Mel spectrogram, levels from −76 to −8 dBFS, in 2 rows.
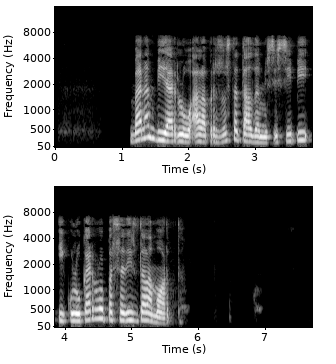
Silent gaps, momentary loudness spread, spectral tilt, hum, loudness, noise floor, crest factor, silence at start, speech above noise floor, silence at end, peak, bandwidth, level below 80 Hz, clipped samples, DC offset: none; 8 LU; -4.5 dB/octave; none; -17 LUFS; -72 dBFS; 18 dB; 1.15 s; 56 dB; 1.95 s; -2 dBFS; 7.6 kHz; -60 dBFS; under 0.1%; under 0.1%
